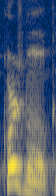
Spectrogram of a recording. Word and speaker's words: Cormo: name James uh cormo so cormo like Cosmo Kramer uh James cormo wrote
